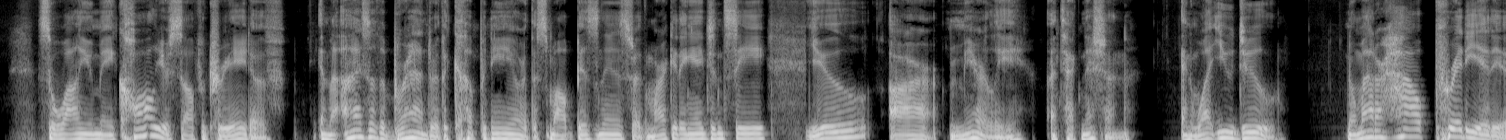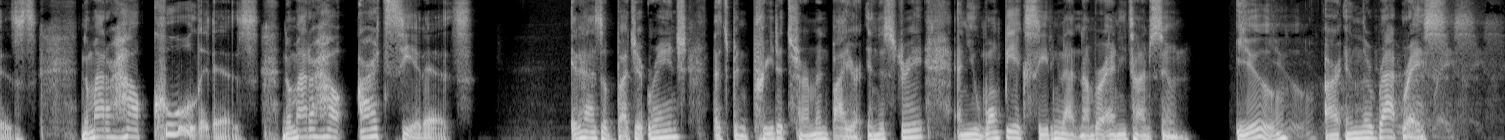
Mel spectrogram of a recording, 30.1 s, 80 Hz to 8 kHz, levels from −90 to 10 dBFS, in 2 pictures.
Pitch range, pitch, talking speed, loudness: 95-125 Hz, 110 Hz, 155 wpm, -13 LUFS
